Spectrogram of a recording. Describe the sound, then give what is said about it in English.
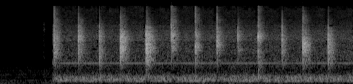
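A Swedish man cracks his joints in a world-record run of different joints in a row: a quick, steady run of about a dozen sharp, snappy pops, spaced almost evenly like a beat, over a faint constant hum with no talking. “That's joint cracking.”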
